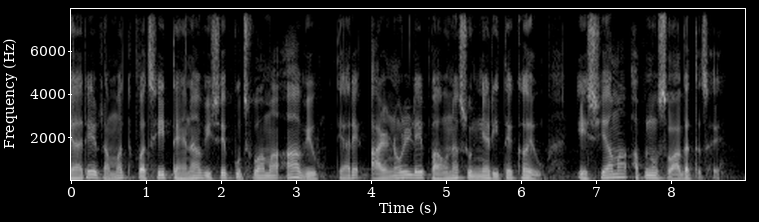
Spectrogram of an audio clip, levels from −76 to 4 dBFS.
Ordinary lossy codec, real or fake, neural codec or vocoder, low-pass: none; real; none; none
